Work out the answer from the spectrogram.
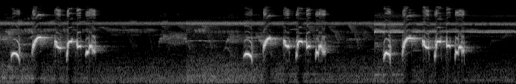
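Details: Three bright phrases of bouncy, rising and falling whistles from a red-whiskered bulbul practising its fighting song, each lasting under a second, spaced about two seconds apart, over a steady high hum.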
